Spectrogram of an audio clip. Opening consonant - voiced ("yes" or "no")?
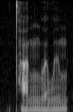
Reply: no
